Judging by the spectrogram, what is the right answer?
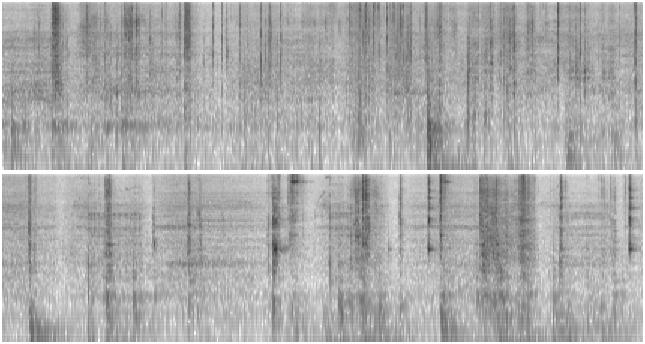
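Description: Coins being pushed through the slot of an honesty box, clinking against each other and dropping inside: a series of sharp metallic clicks and clinks, more of them in the last few seconds.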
